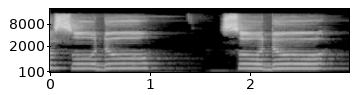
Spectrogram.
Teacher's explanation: huruf shad makhrajnya ada di ujung lidah bertemu dengan gigi bagian bawah. Jadi bacanya jangan dimonyongkan.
